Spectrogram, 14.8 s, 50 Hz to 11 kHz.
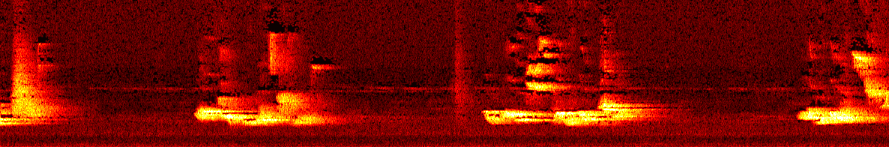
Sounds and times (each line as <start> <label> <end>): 3.2 Blackbird singing 5.6
8.0 Blackbird singing 11.0
13.3 Blackbird singing 14.8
